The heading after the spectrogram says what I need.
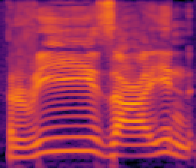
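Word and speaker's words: resign: ডিজাইন একই রকম ভাবে আর ই ঋ এস এর উচ্চারণটা কি হবে এস এর উচ্চারণটা জ হবে কেননা দুটো ভাওয়েলের মাঝখানে এস আছে তার সাথে আই জি এন আইন রিজাইন রিজাইন মানে পদত্যাগ করা আই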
